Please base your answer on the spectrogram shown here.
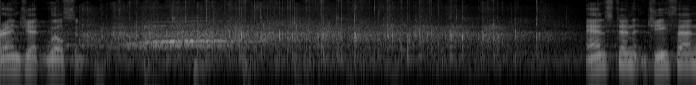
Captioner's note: audience applauds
